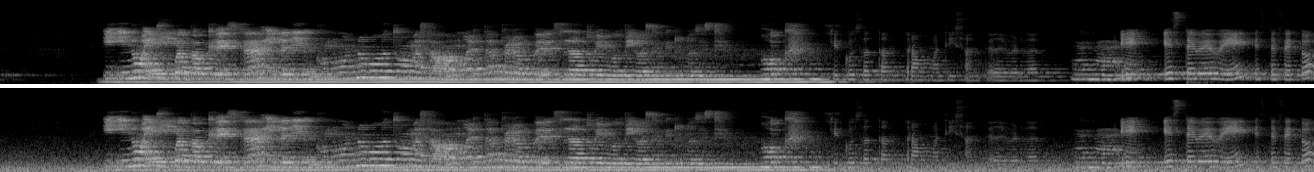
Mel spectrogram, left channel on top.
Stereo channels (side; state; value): right; noise; rumble, 7 dB below the sound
